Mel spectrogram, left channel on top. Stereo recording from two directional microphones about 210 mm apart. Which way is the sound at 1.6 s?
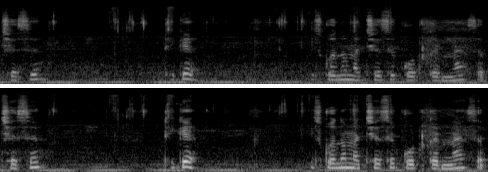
45° right (ahead or behind).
